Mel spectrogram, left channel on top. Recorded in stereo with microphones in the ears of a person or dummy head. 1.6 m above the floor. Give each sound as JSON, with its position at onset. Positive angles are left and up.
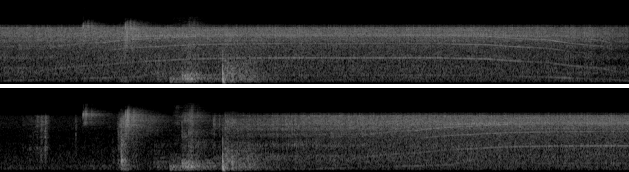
{"t": 0.8, "sound": "footsteps", "side_deg": 0, "distance_m": 5.5}
{"t": 2.2, "sound": "a gunshot", "side_deg": 5, "distance_m": 0.5}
